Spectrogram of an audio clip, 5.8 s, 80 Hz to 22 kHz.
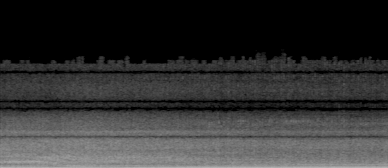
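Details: Toro 20074 electric-start push mower that spun over with no spark, after freeing the kill bracket for full range of motion: catches and holds a steady, even drone with no misses or surging. Runs normally.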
